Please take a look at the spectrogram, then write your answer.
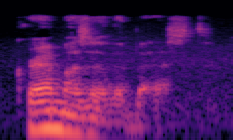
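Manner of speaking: ordinary delivery, nothing marked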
